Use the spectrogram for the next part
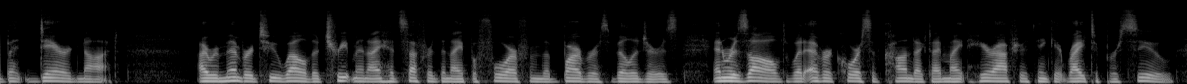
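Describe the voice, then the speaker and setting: Casting: woman as lonely outcast creature from a literary classic, low-pitched, wistful, measured, close dry sound. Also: a little mellow, dry recording, lightly acted. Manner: formal, measured literary reading.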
